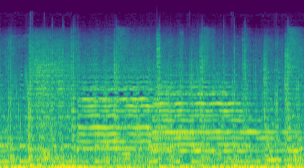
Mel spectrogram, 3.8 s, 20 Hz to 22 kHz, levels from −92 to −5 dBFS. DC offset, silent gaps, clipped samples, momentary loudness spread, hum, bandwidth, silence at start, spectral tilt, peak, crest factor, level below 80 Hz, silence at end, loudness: under 0.1%; none; under 0.1%; 2 LU; none; 10 kHz; 0 s; -5.5 dB/octave; 0 dBFS; 10 dB; -12 dBFS; 0 s; -12 LUFS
